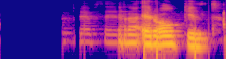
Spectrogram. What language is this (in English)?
Icelandic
